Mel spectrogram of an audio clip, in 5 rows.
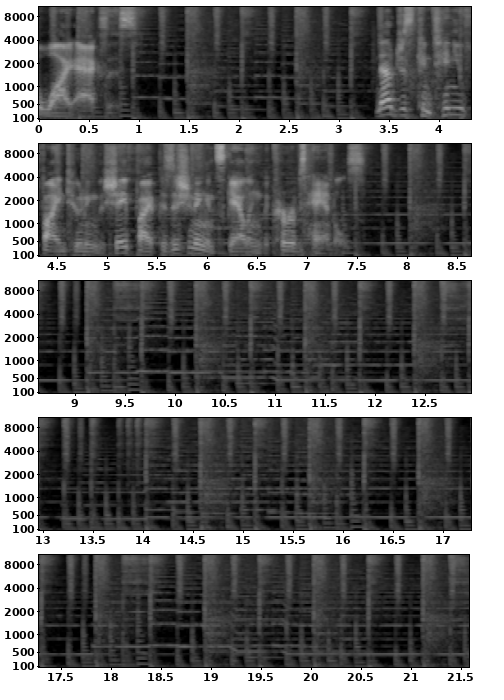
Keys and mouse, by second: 2.1 middle click, 2.8 Tab, 3.9 drag, 4.2-4.6 shift+middle drag, 5.9 click, 7.7 click, 8.1 shift+middle drag, 8.4-13.6 shift+middle drag, 13.6 click, 13.8-16.4 middle drag, 18.1 alt+s.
